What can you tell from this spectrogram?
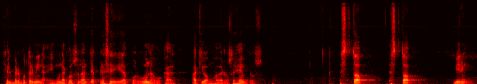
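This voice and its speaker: A man's voice: lowish voice, lively intonation, unhurried, long pauses, a little mellow, slightly rough. A male teacher giving a recorded grammar lesson to schoolchildren, repeating each example word and rule. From Central America.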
